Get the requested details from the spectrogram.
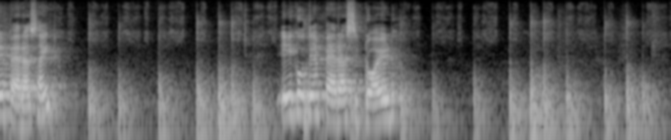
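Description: A marker squeaks on a board.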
